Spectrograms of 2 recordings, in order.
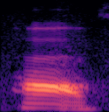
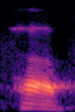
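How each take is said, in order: First: The word ends with a V sound. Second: The word ends with an F sound. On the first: It expresses possession. "the have is have with B" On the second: It is used as a modal of obligation. "have with the F"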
